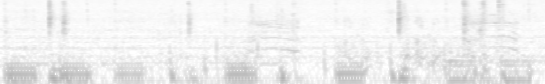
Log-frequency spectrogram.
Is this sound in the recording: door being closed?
no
